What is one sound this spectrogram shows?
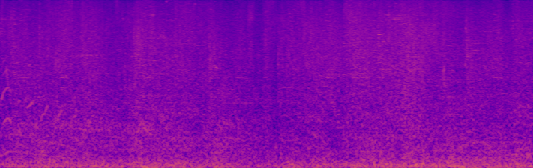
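Video game spell effects whoosh and crackle in a busy fight.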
